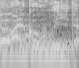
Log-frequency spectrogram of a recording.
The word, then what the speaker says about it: Walko Wild: Alors, en fait, c'est Walco Wild en français et Walco Wild. Wild en anglais, oui.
